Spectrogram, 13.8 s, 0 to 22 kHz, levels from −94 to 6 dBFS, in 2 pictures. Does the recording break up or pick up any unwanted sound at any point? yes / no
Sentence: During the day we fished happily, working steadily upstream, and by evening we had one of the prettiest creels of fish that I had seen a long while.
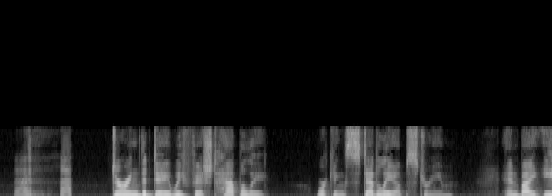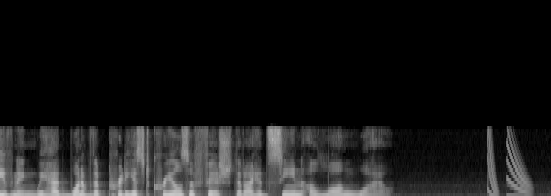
yes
